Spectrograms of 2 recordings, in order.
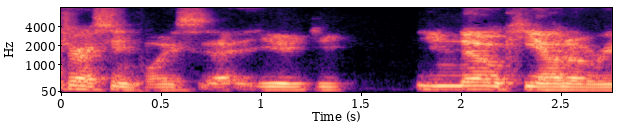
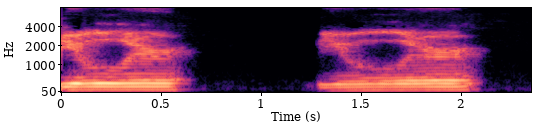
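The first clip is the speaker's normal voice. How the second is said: put-on monotone voice. Recalling how Ben Stein used to be in everything, do a Ben Stein monotone. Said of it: "just had that like monotone".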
